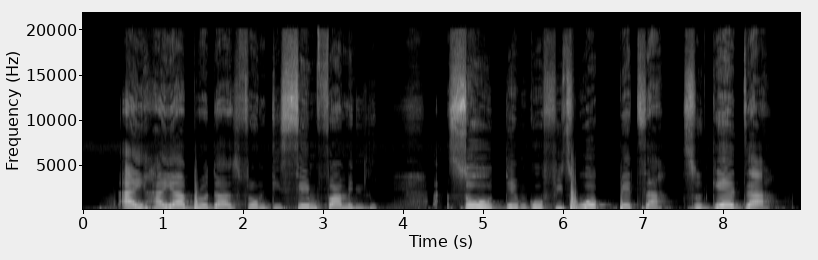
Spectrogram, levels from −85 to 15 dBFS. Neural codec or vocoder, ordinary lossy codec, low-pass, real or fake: none; none; none; real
